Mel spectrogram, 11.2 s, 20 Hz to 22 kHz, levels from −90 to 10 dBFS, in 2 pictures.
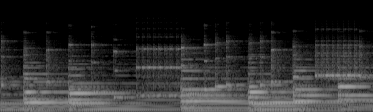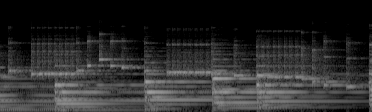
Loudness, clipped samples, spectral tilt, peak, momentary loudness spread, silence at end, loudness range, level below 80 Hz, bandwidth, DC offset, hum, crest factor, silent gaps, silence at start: -34 LUFS; under 0.1%; -6.5 dB/octave; -20 dBFS; 10 LU; 0 s; 2 LU; -60 dBFS; 9.8 kHz; under 0.1%; none; 16 dB; none; 0 s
